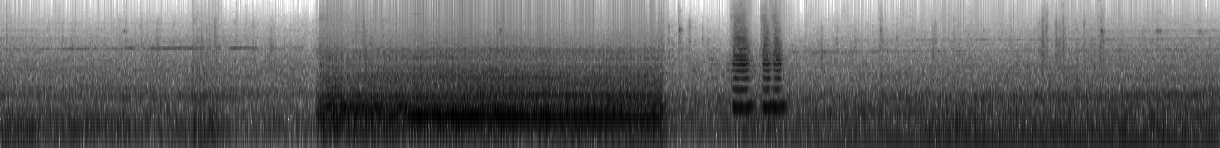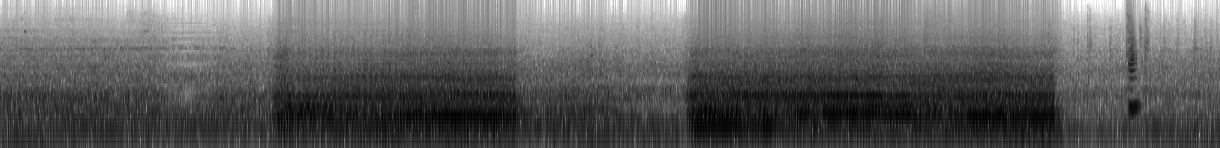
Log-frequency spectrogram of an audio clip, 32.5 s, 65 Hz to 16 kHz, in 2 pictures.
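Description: International 9900i truck's diesel engine heard from inside the cab, pulling hard in three stretches of several seconds and dropping back between them as the driver works through the gears. Two short horn toots about ten seconds in.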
